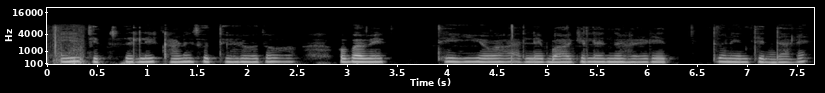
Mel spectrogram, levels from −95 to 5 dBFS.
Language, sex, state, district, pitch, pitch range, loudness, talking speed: Kannada, female, Karnataka, Dakshina Kannada, 200 Hz, 195-205 Hz, -35 LUFS, 70 wpm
